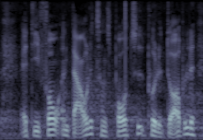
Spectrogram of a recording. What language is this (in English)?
Danish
